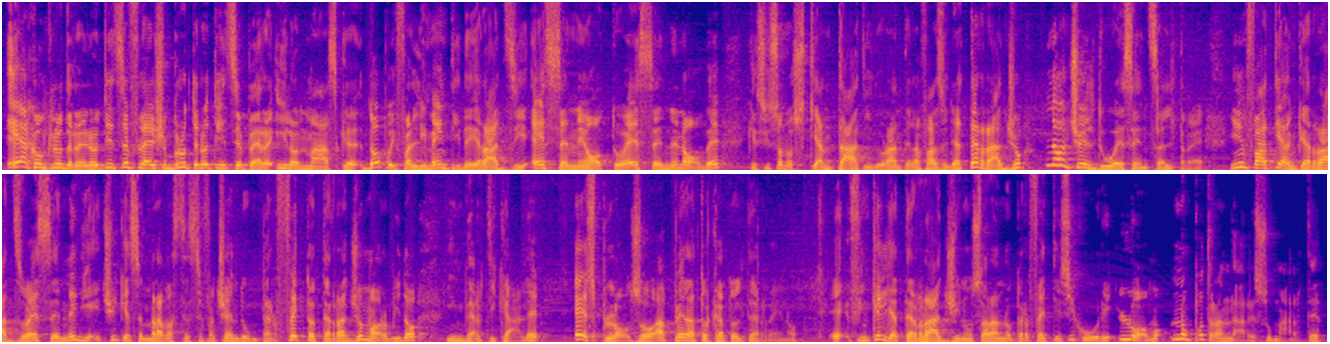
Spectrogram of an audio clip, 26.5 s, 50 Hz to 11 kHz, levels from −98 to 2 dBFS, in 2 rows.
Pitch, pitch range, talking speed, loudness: 170 Hz, 145-205 Hz, 160 wpm, -20 LUFS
